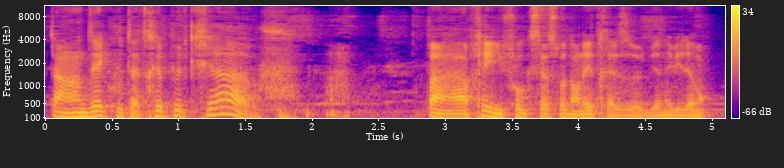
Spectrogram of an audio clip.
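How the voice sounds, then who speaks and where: A low-voiced man talks through a live card opening in a loose, chatty way. He swears and gets excitable over good cards. Faint music plays behind him, and he sometimes drifts away from the mic. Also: brisk. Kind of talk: casual live booster-opening chat.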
